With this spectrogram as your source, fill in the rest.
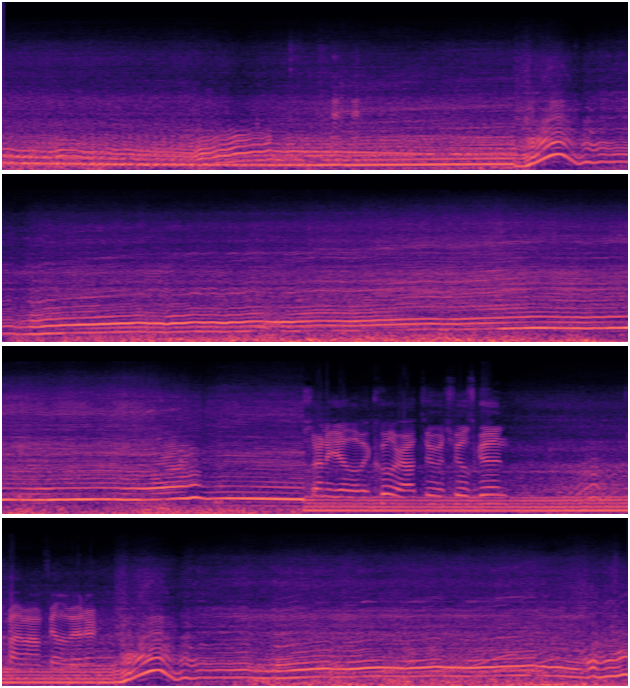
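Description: A motorcycle engine revs loudly up and down close by.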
